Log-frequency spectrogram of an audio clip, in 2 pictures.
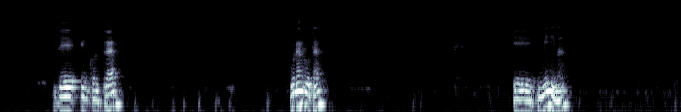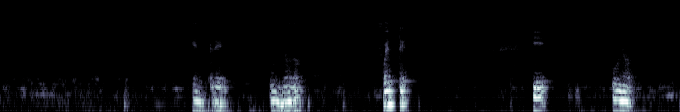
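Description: A young man speaks calmly and slowly through a microphone, in short phrases with pauses.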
